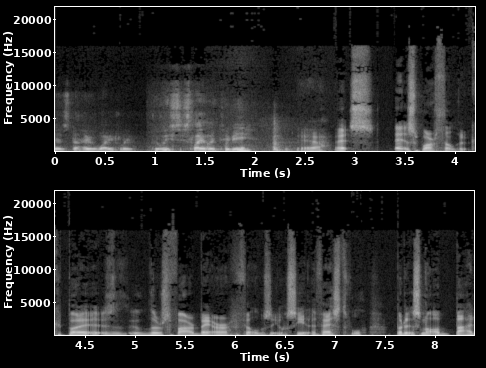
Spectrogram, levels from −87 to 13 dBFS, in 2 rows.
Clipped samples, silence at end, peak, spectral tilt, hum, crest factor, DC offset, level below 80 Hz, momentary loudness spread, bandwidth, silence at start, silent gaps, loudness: under 0.1%; 0 s; -2 dBFS; -4.5 dB/octave; none; 18 dB; under 0.1%; -42 dBFS; 10 LU; 18 kHz; 0 s; none; -20 LUFS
